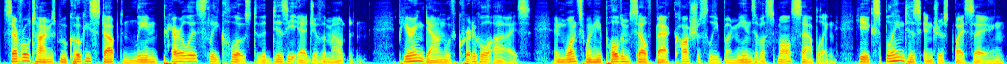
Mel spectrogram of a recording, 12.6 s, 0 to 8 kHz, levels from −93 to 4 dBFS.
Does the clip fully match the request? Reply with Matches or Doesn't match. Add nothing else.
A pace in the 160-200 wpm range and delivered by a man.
Matches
